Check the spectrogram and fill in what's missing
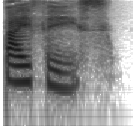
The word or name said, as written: biface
